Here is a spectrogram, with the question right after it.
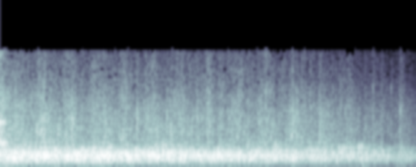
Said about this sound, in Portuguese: Dá uma salva de palmas ao Senhor aí. Faça bem alto.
